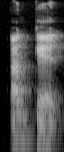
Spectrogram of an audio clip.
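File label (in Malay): "arked", Malay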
